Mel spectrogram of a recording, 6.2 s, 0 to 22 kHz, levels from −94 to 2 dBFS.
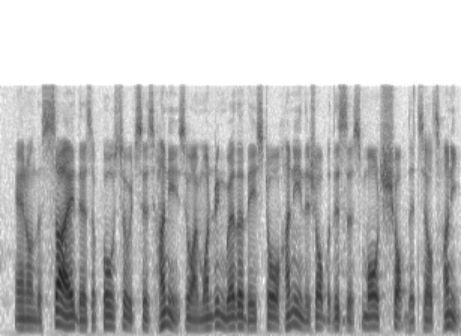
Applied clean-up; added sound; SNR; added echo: none; none; none; none.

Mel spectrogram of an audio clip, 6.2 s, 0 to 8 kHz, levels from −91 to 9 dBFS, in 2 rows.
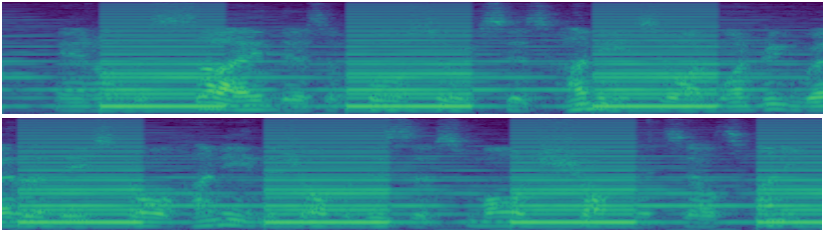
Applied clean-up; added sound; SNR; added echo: none; Alarm; -4 dB; reverberation time 0.2 s.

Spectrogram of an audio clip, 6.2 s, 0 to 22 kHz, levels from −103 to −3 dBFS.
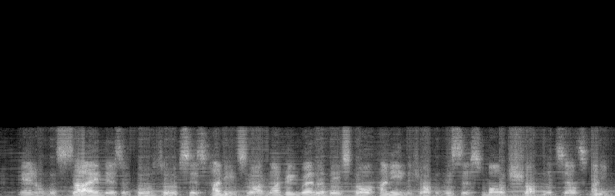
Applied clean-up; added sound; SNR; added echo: neural separator model SepFormer DNS4.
